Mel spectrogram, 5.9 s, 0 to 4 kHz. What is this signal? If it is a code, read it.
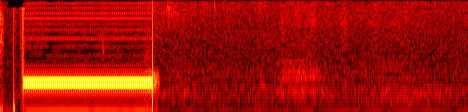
Ringback tone (North America), 440 + 480 Hz.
